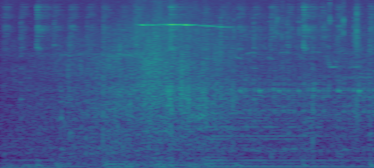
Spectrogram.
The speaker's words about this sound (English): A passing flatbed stops next to one of the folks waving a bit of white and tells them to hop in the back. They drive off, scooping up others all along the way.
